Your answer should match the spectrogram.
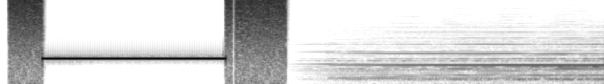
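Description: Television static hiss in a short burst, then a steady high test-tone beep for about two seconds, then static again. After a moment's silence, soft sustained music fades in about three seconds in.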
